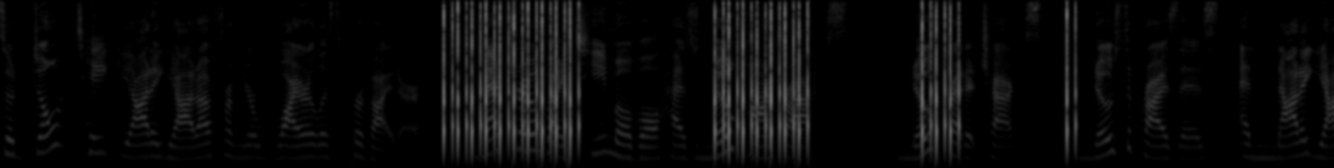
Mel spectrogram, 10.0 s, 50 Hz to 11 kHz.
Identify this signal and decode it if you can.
Pulse dialling, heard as clicks on a phone line, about 10 pulses a second, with speech in English. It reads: 0 7 3 1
